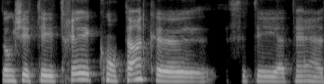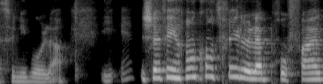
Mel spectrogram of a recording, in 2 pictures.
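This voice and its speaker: Against a quiet background, a woman with an English Canadian accent speaks at a medium pitch and a very slow pace. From English-speaking Canada. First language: English (speaking French). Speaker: trainer and author. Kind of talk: presentation to camera. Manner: hesitant, many fillers.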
